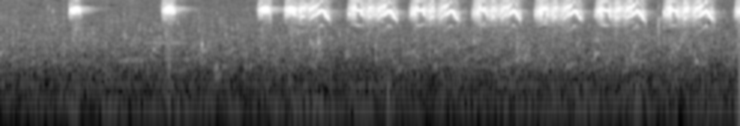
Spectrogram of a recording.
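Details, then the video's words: Sogok ontong, or Crimson sunbird, crecetan chattering used to tutor songbirds and prompt quiet birds: two isolated high ticks, then a fast run of harsh, buzzy high-pitched notes repeated about twice a second. "SUARA CRECETAN SOGON | PANCINGAN SOGON MACET BUNYI | MASTERAN CRECETAN SOGOK ONTONG SUARA JERNIH!!!"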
